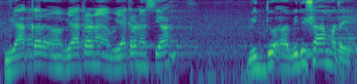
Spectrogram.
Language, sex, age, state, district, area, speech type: Sanskrit, male, 18-30, Assam, Dhemaji, rural, spontaneous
